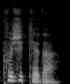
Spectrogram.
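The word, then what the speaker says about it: ψυχή: 그리스어로 나비는 푸시케다. 영어로는 사이크라고 발음되는데 이 말은 정신 또는 마음과 밀접한 관계가 있다.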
